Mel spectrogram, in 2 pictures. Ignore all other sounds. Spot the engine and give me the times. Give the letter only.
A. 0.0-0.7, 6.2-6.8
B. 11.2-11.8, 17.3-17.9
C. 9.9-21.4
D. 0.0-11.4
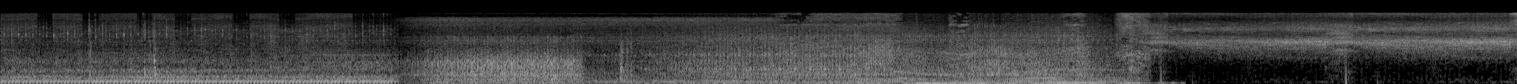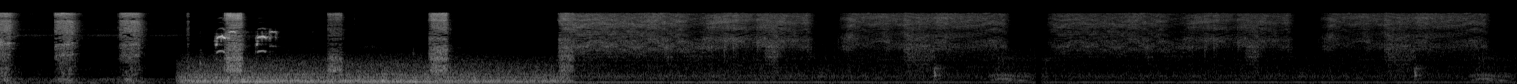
D.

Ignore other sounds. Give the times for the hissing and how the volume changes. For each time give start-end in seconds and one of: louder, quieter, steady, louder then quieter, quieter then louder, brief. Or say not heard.
0.0-30.3 louder then quieter.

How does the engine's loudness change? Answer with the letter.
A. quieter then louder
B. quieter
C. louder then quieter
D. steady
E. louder
D.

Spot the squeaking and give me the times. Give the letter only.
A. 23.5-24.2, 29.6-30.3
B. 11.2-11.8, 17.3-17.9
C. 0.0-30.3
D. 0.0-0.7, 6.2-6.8
B.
